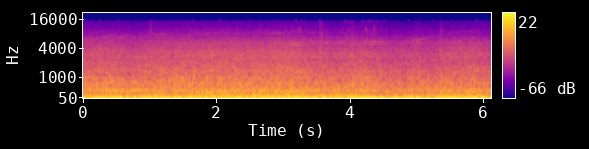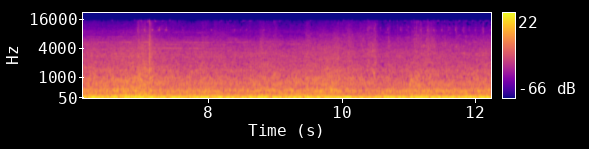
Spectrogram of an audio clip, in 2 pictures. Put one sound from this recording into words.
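A bus interior rattles and clicks over bumps.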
